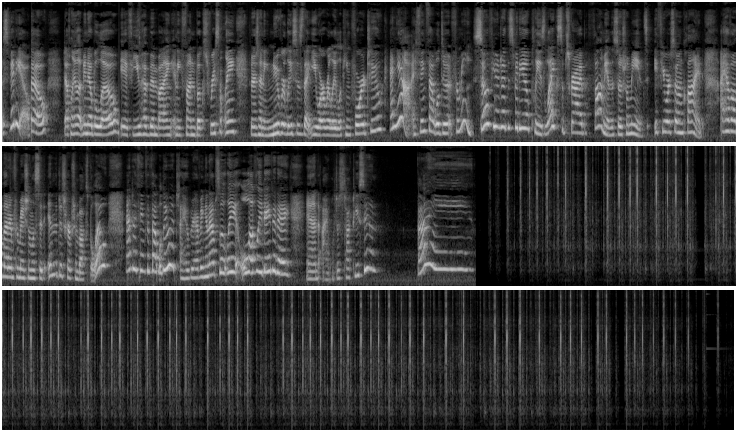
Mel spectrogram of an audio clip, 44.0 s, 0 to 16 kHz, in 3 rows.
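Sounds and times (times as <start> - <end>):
keyboard typing clicks: 24.4 - 44.0
short high ding: 43.4 - 44.0.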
